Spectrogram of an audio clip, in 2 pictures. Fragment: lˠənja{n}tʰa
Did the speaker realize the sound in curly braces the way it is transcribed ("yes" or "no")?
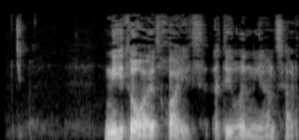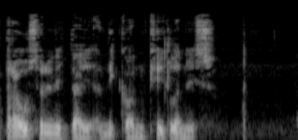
yes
